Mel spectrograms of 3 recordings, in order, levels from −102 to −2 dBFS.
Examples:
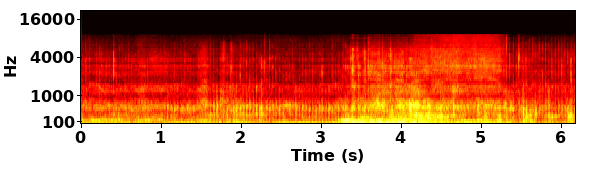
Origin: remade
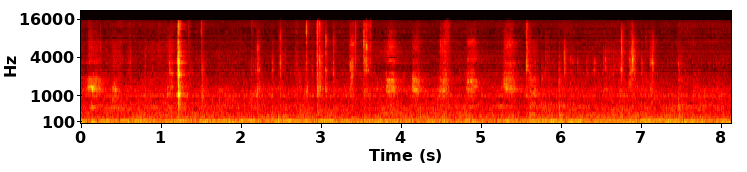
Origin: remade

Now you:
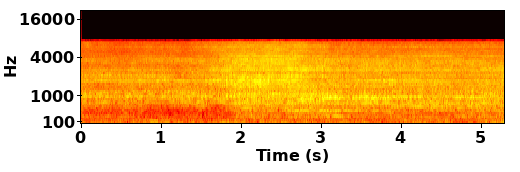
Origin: remade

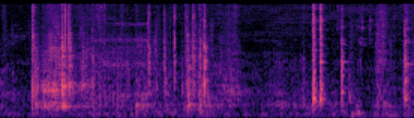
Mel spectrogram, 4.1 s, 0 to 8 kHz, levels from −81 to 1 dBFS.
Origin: recorded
